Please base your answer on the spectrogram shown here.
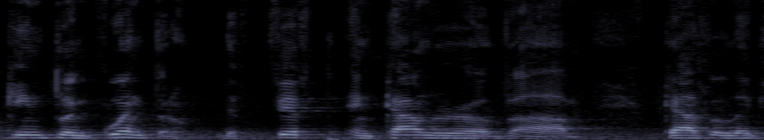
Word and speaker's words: Encuentro: that has been developed by USCCB called Quinto Encuentro, the fifth encounter of Catholic Latinos. How do you pronounce it again? Quinto, which is fifth. Yeah. Encuentro. Encuentro, yeah.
